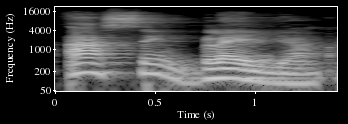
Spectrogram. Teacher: Assembleia olha aqui a sílaba tônica é o blei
